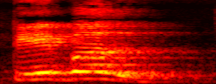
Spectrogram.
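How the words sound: The t is said like a Hindi t. The speaker calls it wrong. "So our pronunciation is table, ... but these are wrong pronunciation"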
